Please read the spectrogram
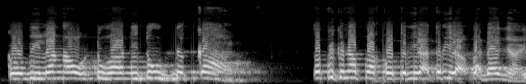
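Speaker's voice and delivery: declaiming a poem. Retold or imitated. Preacher reciting the poem again, high and dramatic. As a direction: throw the question at the crowd. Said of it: "Itu buat puisi".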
